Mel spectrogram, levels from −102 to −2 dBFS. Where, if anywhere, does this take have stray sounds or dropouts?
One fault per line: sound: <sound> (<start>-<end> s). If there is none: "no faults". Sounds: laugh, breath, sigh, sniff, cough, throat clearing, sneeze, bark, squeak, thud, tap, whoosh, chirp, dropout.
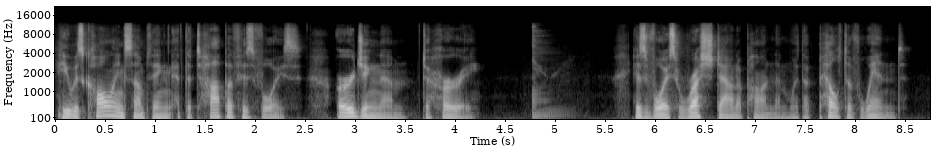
sound: thud (4.8-5.2 s)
